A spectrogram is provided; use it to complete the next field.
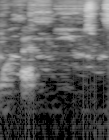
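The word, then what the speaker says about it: Japheth: Uh he has uh three sons, Shem, and Yaf. And I should pronounce that by the way in the Ash pronunciation. Yas.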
